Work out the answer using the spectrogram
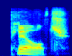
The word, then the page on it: pilch: American English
